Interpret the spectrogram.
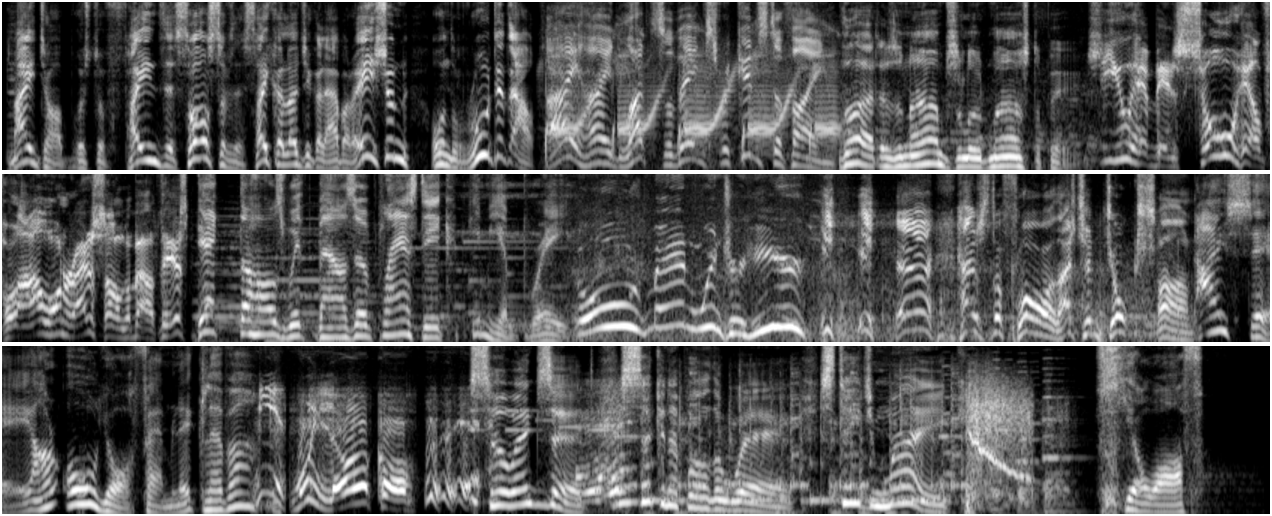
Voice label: US dub showreel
